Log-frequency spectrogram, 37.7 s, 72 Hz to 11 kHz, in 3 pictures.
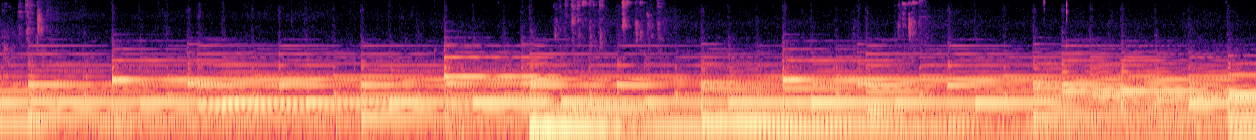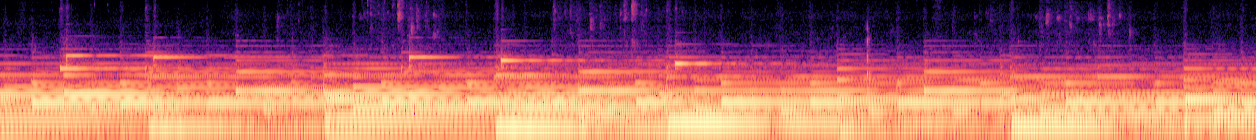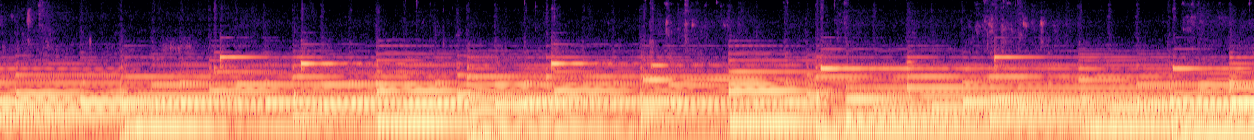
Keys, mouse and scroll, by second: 4.4-6.4 middle drag, 6.9 click, 9.0 click, 10.7 e, 12.3 a, 12.9 click, 13.5 Tab, 13.8-15.5 middle drag, 17.3 Tab, 19.3-20.9 drag, 20.9 Tab, 21.0-22.7 scroll up 2, 22.7-23.2 middle drag, 23.2 Tab, 23.6 click, 24.0 click, 25.7 scroll down 1, 25.9 Tab, 26.0-28.2 middle drag, 28.4 shift+right click, 29.6 shift+a, 30.2 shift+a, 31.3-32.2 middle drag, 32.2 s, 34.0-35.0 middle drag, 35.0 s, 37.0 click.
